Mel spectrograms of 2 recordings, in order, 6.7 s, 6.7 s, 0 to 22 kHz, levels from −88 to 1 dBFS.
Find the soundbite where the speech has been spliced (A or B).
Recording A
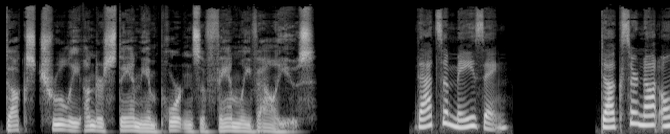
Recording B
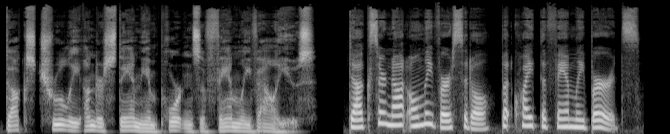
B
